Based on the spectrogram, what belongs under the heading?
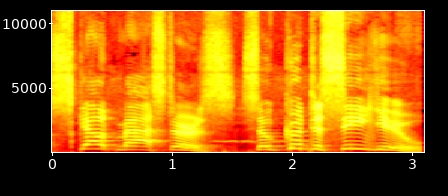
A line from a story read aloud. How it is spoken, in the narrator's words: Durlin yells out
